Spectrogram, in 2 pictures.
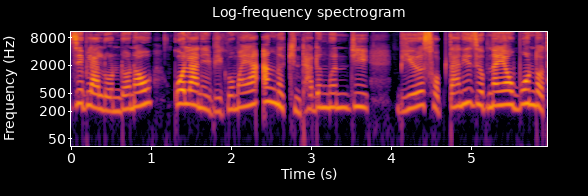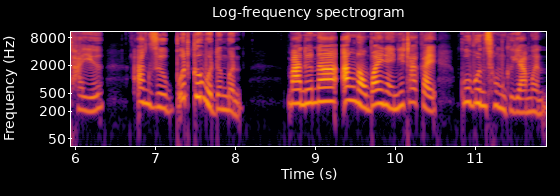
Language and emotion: Bodo, surprised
